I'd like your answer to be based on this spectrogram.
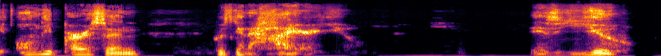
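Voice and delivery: kind of whispered, soft, close, low-key half-whisper. Retelling a producer's advice behind a closed door: imitating a whisper. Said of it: "he kinda whispered it".

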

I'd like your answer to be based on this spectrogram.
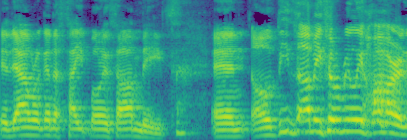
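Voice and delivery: put-on childish lisp, kid voice. Mocking a kid doing a Let's Play on YouTube; imitating a lisping kid gamer. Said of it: "some like kid with a lisp who's like".

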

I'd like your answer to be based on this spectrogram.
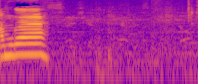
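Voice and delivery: talking with mouth full of food, chewing. Mid-sentence, the speaker keeps talking while eating a cereal bar. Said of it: "I'm just eating a cereal bar".

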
